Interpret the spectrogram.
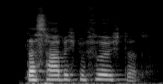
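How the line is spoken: Sighing. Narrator (German): Grüffel seufzte

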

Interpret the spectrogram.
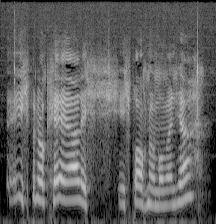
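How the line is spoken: Weary, shaken reply. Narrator (German): antwortete Ray nur angeschlagen

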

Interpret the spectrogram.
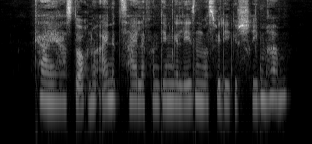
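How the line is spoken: Plain. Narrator (German): fragte

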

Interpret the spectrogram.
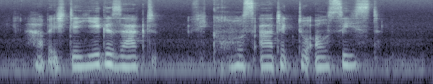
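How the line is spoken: Quiet question. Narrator (German): fragte Crawley leise

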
